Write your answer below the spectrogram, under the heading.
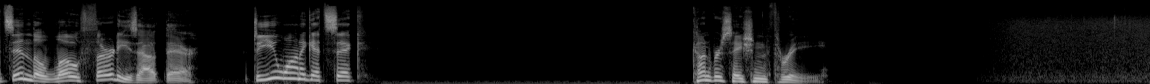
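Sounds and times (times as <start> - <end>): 
speech: 0.0 - 2.0, 2.6 - 3.7, 6.9 - 8.3
dense continuous downpour of rain: 9.7 - 11.4.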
